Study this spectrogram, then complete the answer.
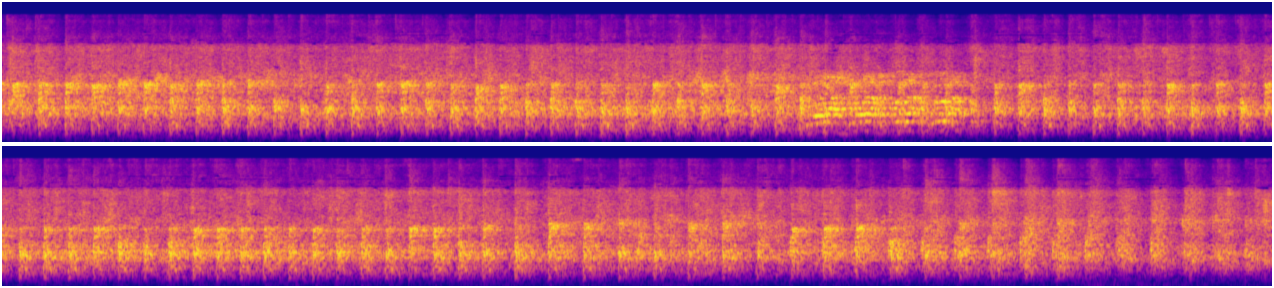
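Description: Loud, sustained applause from a group at a yoga session, a dense steady patter of rapid claps continuing for about twenty-five seconds.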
